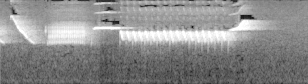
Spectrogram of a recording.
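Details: Singing canary giving a falling whistle, a buzzy note, a short high tone, then a long rapid rolling trill and a final rising whistle.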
